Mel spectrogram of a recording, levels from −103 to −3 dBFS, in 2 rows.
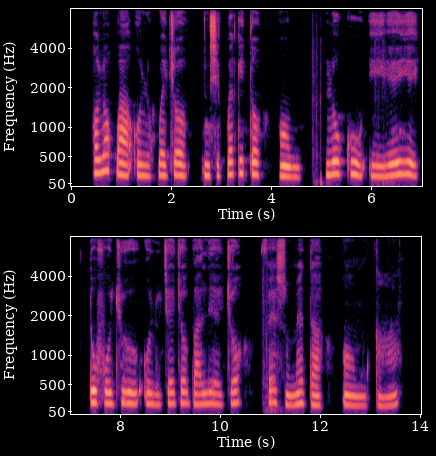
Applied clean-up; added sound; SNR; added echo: neural mask model DeepFilterNet 3.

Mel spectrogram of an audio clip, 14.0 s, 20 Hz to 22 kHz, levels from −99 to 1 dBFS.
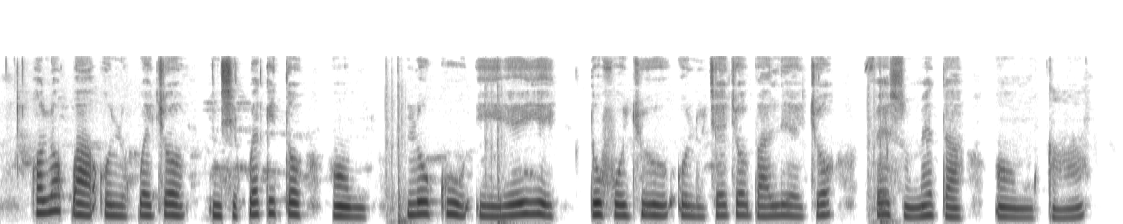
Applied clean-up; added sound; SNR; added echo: none; Slam / Wood; 19 dB; none.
